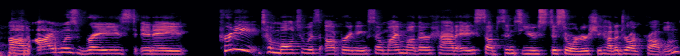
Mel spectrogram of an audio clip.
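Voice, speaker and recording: A woman with an American accent in a normal speaking voice, medium in pitch, at a fairly slow pace with fairly even intonation. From US Northeast, Connecticut. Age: 20s. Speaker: chaplain and consultant. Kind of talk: podcast interview.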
